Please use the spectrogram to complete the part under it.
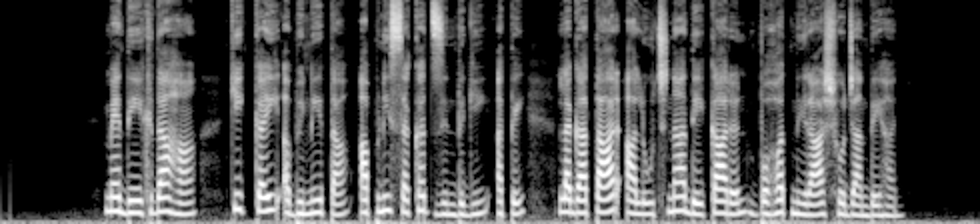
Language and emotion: Punjabi, sad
